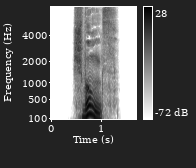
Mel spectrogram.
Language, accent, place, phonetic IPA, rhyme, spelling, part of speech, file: German, Germany, Berlin, [ʃvʊŋs], -ʊŋs, Schwungs, noun, De-Schwungs.ogg
- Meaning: genitive singular of Schwung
